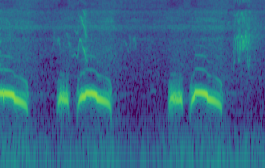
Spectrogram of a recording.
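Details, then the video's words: Dove call used to train decoy birds: low, mellow coos in pairs, a short note followed by a longer arched coo, the pair repeating after a pause of over half a second, with faint high chirps in the background. "Tiếng Chim Cu|Kích Bổi ( Tập Mồi )"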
